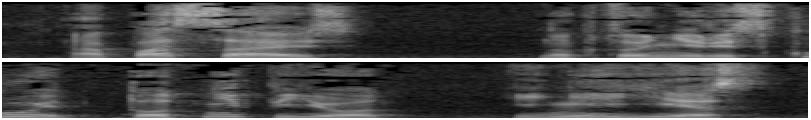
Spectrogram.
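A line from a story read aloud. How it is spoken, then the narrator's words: Calm but tense reply. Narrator (Russian): довольно спокойно отвечает напрягшийся парень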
